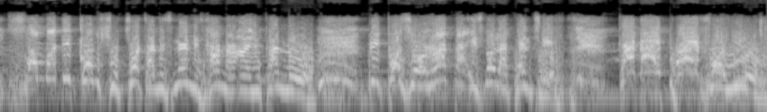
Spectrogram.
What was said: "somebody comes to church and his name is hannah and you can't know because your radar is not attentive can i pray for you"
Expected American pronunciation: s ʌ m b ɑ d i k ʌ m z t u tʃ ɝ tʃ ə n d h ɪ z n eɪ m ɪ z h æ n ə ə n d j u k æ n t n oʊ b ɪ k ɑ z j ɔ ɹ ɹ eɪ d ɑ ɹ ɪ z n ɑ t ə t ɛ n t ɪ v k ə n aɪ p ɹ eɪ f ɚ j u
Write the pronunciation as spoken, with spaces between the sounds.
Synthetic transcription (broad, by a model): s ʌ m b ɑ d i k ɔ m s t u tʃ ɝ tʃ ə n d h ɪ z n eɪ m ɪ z h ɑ n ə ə n j u k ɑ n n oʊ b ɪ k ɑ s j ɔ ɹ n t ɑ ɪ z n ɑ t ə t ɛ n t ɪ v k ə n aɪ p ɹ eɪ f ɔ j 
